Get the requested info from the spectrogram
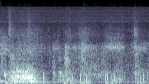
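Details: A Labrador puppy barking at its own reflection gives a short, gruff, growly bark, followed by softer grumbling sounds.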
